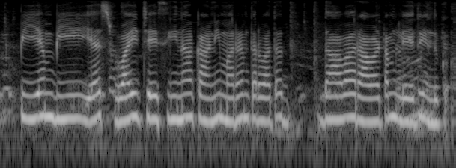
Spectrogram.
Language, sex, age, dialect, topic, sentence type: Telugu, female, 18-24, Central/Coastal, banking, question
